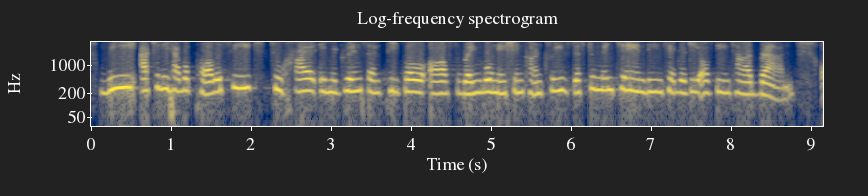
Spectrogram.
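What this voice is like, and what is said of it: Non-native English accent. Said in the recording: “I noticed that all four of you have an accent. So is English not your first language? ... English is my second language ... I'm from South Africa.”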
